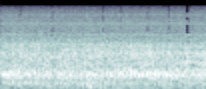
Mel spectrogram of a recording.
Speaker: tu jakąś Jezu jak chodzi rzęzi to wszystko co w tej tacce zostaje tu prawdopodobnie zostawały resztki wody wysychały tej z kawą tych popłuczyn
